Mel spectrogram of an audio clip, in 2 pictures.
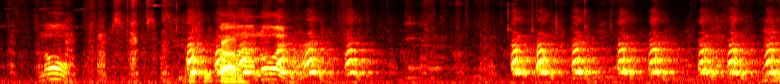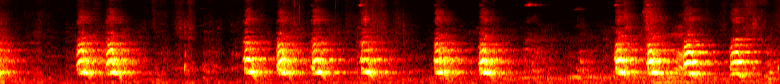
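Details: Rottweiler father Bruno, a Latvian young champion, meets his seven-month-old son Igor: after brief human speech, a long run of steady, evenly spaced deep barks repeats roughly twice a second, with short pauses between bursts.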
